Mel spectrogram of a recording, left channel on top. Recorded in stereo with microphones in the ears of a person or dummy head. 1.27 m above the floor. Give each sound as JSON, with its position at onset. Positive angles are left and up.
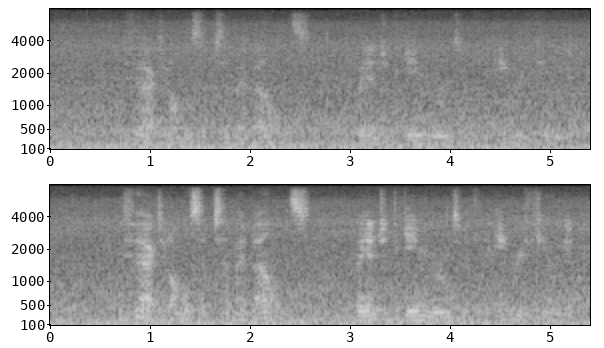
{"t": 0.7, "sound": "a man speaking", "side_deg": -80, "distance_m": 1.3}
